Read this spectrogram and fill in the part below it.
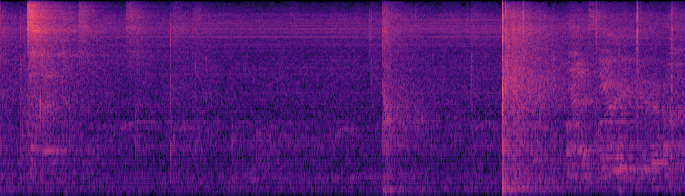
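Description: Volleyballs thump off hands and bounce on a wooden floor in a large echoing gym.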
